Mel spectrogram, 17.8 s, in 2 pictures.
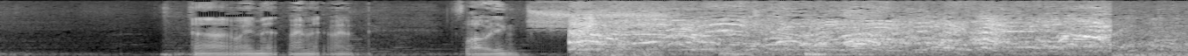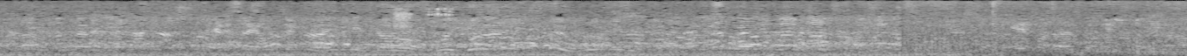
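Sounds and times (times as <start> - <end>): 
speech: 1.4 - 8.2
crowd walking and chattering in park: 4.2 - 17.8.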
